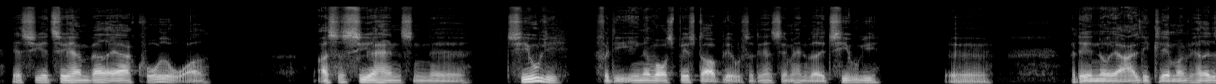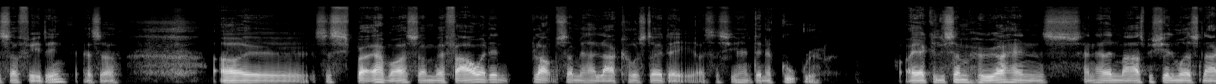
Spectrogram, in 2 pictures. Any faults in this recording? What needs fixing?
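Nothing stood out on listening to the speech, so there is nothing here that needs fixing.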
